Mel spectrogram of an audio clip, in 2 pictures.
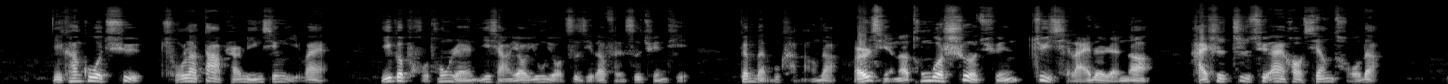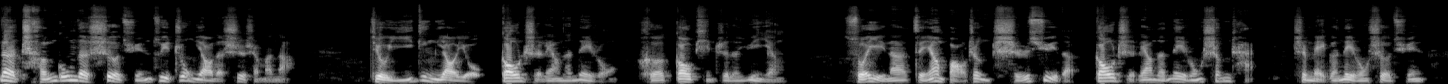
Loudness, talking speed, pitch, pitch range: -18 LUFS, 235 characters per minute, 140 Hz, 115-175 Hz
